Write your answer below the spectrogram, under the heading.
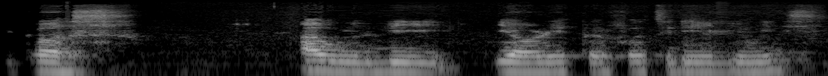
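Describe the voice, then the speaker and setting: A menacing teacher who sees himself as a reaper, acted by a man in an amateur drama reading. He interrogates and lectures in a taunting way at a medium pitch. The recording is dull and lo-fi. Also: completely flat delivery, unhurried, husky. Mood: stern, accusing. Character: menacing male teacher, self-appointed reaper judging his students. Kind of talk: amateur reader's theater acting.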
